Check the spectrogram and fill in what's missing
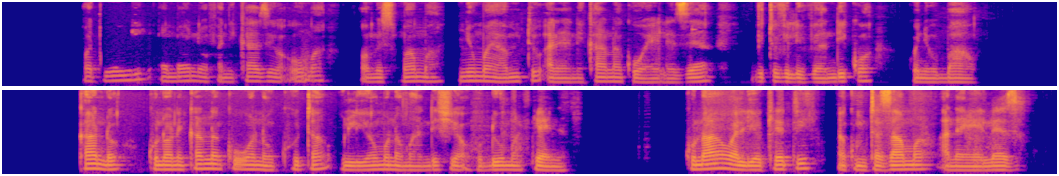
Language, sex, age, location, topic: Swahili, male, 18-24, Kisumu, government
